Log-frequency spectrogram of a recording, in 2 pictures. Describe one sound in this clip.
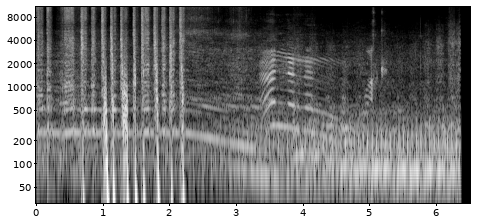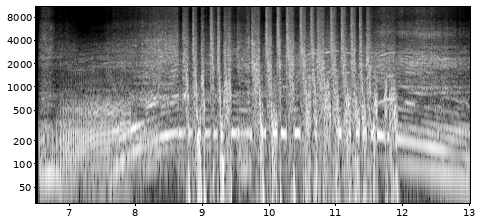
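An SUV engine revs on sand.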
